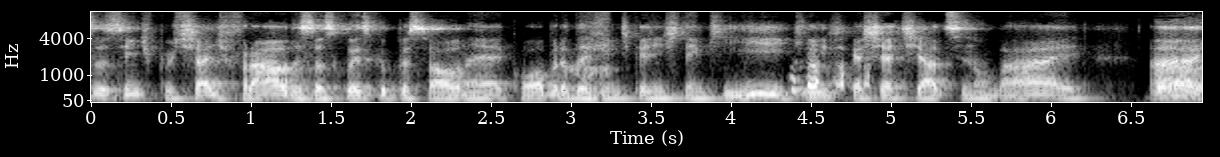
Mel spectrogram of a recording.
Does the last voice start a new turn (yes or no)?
no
